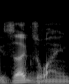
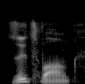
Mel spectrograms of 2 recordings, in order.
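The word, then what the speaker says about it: Zugzwang: A lot of people say zugwang, but that's actually incorrect. The the word is German in origination. And the correct pronunciation of the word is zutzvong, which literally means move compulsion.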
